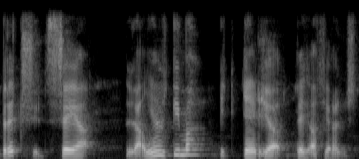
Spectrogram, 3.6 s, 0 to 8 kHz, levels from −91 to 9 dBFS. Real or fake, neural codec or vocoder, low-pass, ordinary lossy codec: fake; autoencoder, 22.05 kHz, a latent of 192 numbers a frame, VITS, trained on one speaker; 7.2 kHz; none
